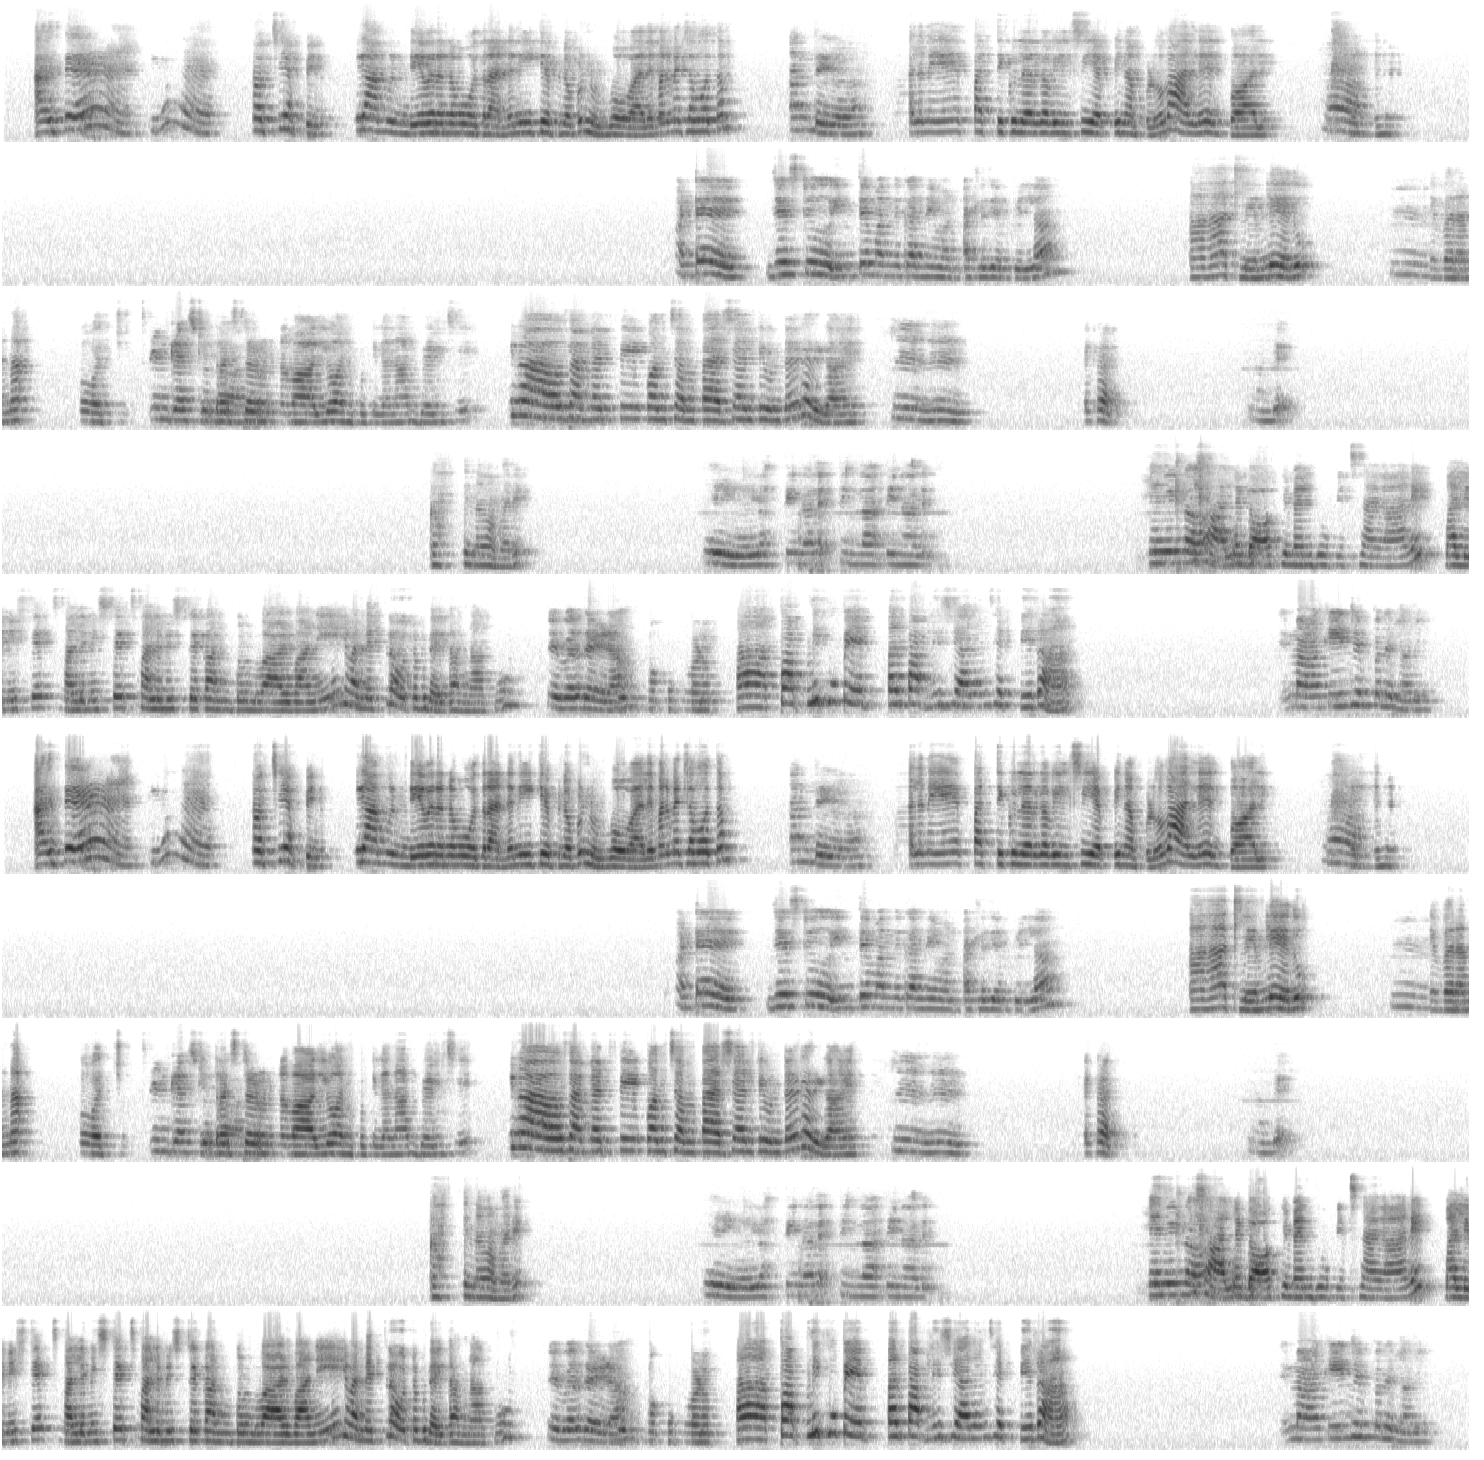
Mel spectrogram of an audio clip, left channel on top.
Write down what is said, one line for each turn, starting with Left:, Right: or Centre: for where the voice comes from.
Right: అయితే నను వచ్చి చెప్పిండు ఇగ ముందే ఎవరన్నా పోతారా అంటే నీకు చెప్పినప్పుడు నువ్వు పోవాలి మనం ఎట్లా పోతాం
Left: ఆంథే గద
Right: వే పర్టికులర్ గా పీలిచి చెప్పినప్పుడు వాళ్ళే వెళ్ళిపోవాలి ఉ <unintelligible>
Left: ఆ అంటే జస్ట్ ఇంతే మంది కానీ అట్లా చెప్పిలా
Right: ఆహా అట్లేం లేదు
Left: ఉమ్
Right: ఎవ్వరన్న కోవచ్చు
Left: ఇంట్రెస్ట్
Right: ఇంట్రెస్టెడ్
Left: ఉన్న వాళ్ళు
Right: ఉన్న వాళ్ళు అనుకుంటుగా నాకు తెెలిషి ఇగ
Left: ఉహు
Right: ఫ్యాకల్టీ కొంచం పారిషాలిటీ ఉంటది కది ఇగా
Left: ఉమ్ హు
Right: ఏ కాద్
Left: అంతె
Right: కాస్ తినవా మరి
Left: ఏ ఇ తినాలి తిన్లా తినాలి నువ్వు
Right: ఎన్ని
Left: తిన్నావా
Right: సార్లు డాక్యుమెనెన్ని చూపించినా మళ్ళీ మిస్టేక్స్ మళ్ళీ మిస్ మటేక్స్ మళ్ళీ మిస్టేక్ అంటుండు వాడవాని ఇవన్నీ ఎట్లా కొట్టబుది ఐతది నాకు
Left: ఎవరు గైడా
Right: బూ <inaudible> ఆ పాబ్లికు పేపర్ పబ్లిష్ చేయ్యాలని చెప్పిరా
Left: మాకేం చెప్పలే మరి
